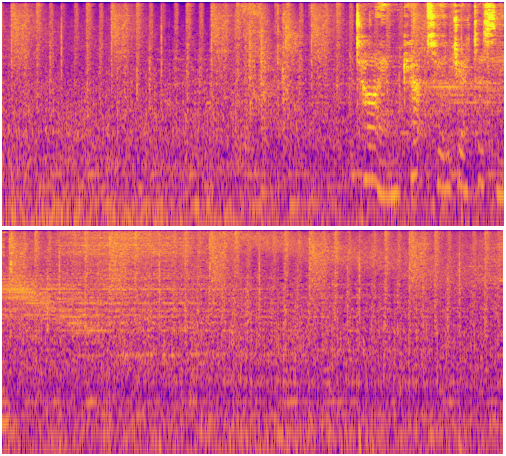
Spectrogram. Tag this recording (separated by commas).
missile launch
